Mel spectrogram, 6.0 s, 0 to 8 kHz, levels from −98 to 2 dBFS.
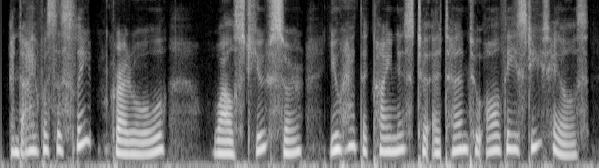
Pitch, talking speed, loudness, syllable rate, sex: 205 Hz, 190 wpm, -19 LUFS, 4.9 syllables/s, female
